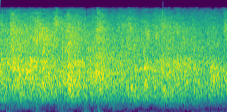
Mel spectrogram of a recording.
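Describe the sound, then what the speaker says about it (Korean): A church congregation claps together during a Wednesday service, a dense, even roar of applause filling the room at full strength from start to finish. "우리 박수 한번 해드리십시오"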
